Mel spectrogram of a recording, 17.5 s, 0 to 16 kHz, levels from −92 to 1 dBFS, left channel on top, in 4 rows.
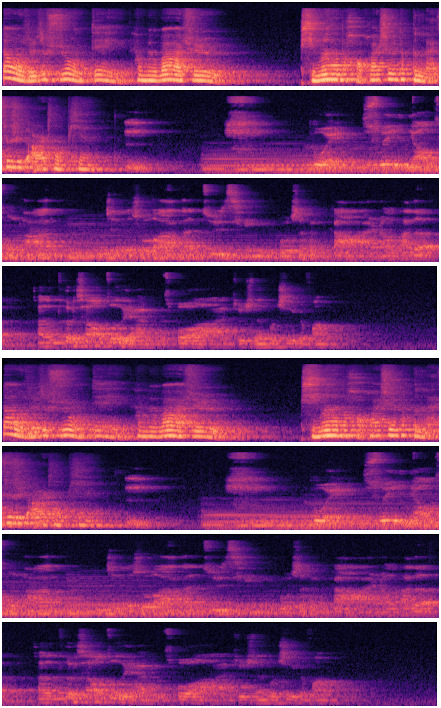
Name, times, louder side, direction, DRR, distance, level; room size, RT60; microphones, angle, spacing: voice 1, 0.0-2.2 3.0-5.4, left 3 dB, 90° left, 2 dB, 0.5 m, -18 dB
sound 1, 6.3-13.9, equal, 40° right, 1.0 m, -35 dB
voice 2, 6.6-7.0 7.4-9.3 9.7-13.1 13.5-16.4, left 1 dB, 65° left, 0 dB, 1.2 m, -31 dB
9.6 x 5.5 x 2.2 m, 1.2 s
head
